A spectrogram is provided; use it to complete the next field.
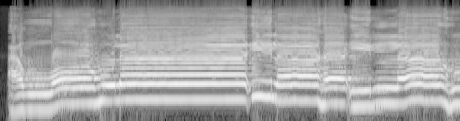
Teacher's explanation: Kalau berhenti pada kata huwa, wawunya disukunkan, ha panjang 2 ketukan.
